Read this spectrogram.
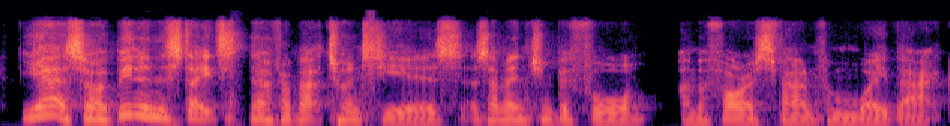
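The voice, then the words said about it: British accent, not American. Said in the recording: “you don't have much of an American accent ... originally from the UK”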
